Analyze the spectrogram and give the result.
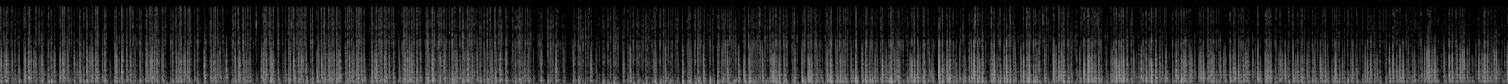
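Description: Fingertips tap and scratch on the glossy cover of a thick, solid yellow-green softcover dictionary. The taps come quickly and unevenly, with short, dull, low-weighted thuds and almost no ring, under a steady scratchy texture that runs throughout.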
